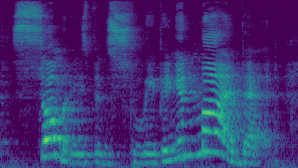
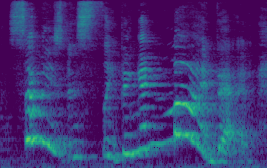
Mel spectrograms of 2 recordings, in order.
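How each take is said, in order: First: Loud, indignant big bear; Papa Bear. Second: High, loud, indignant bear voice; Mama Bear. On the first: Papa Bear finding his bed slept in, loud indignation. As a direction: boom it out, outraged, without raising the pitch. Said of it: "Papa Bear goes". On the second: Mama Bear finding her bed slept in, high-pitched outrage. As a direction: exclaim it way up high. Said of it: "Mama Bear goes". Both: Acted.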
